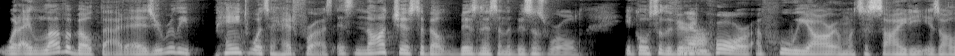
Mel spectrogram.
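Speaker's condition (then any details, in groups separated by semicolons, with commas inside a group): No condition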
